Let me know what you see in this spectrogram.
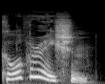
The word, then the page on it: cooperation: British English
